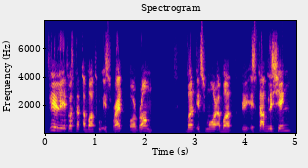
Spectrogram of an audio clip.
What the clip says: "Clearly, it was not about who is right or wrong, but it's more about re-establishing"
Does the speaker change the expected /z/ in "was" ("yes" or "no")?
yes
